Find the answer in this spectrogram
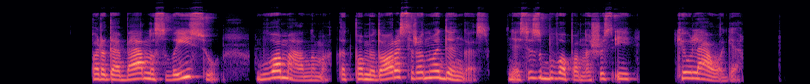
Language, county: Lithuanian, Kaunas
